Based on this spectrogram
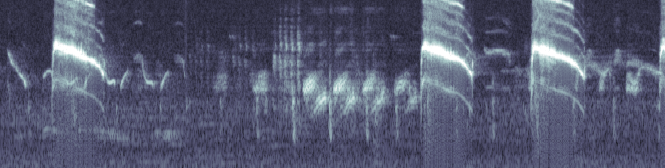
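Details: Female Mi bird decoy call for luring birds: loud, harsh, descending calls at the start and end, with a middle stretch of softer, rounded, chattering notes.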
